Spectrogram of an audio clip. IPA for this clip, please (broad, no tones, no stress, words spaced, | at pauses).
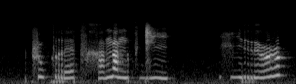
ʈ͡ʂukrɛ̤t͡s xa̤ŋ aŋɘt͡sd͡ʑi | xi̤ rʲə˞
